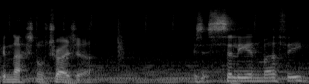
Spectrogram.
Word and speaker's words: Cillian: Is it Cillian Murphy? How you pronounce Cillian? So I'll bear that in mind. Killian, got it.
